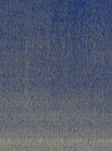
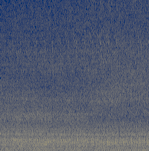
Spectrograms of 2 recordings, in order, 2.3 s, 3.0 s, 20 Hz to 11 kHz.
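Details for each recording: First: Ford Super Duty diesel idling in neutral: steady rushing hiss over the engine as the vacuum line is pulled off while running, a huge vacuum leak; parts suspected fake rather than OEM. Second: Ford Mustang Bullitt (year unknown) being diagnosed for a lit MIL: steady, even petrol idle in neutral with fuel rail pressure near 39–40 psi, right after a pulled vacuum line that caused a huge leak was refitted; no hiss or stumble.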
